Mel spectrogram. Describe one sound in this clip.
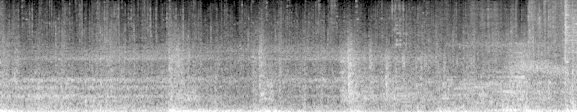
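Footsteps thud on wooden planks and stone.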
